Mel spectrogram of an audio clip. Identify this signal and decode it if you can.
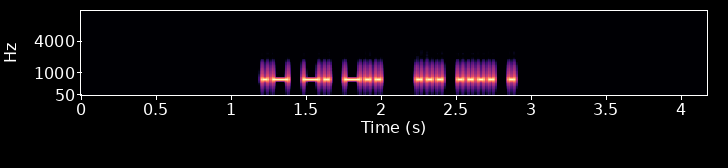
Morse code, heard as a keyed tone, about 34 wpm, 700 Hz. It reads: AND SHE
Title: Sets of 2 Words 35wpm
